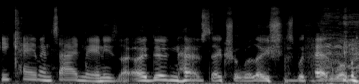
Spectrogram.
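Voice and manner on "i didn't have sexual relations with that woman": rough-edged, creaky put-on voice. Retelling the Monica Lewinsky scandal denial: Bill Clinton voice. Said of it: "You know how I could do that voice so well?".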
